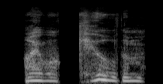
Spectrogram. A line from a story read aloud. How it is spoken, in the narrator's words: whispered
